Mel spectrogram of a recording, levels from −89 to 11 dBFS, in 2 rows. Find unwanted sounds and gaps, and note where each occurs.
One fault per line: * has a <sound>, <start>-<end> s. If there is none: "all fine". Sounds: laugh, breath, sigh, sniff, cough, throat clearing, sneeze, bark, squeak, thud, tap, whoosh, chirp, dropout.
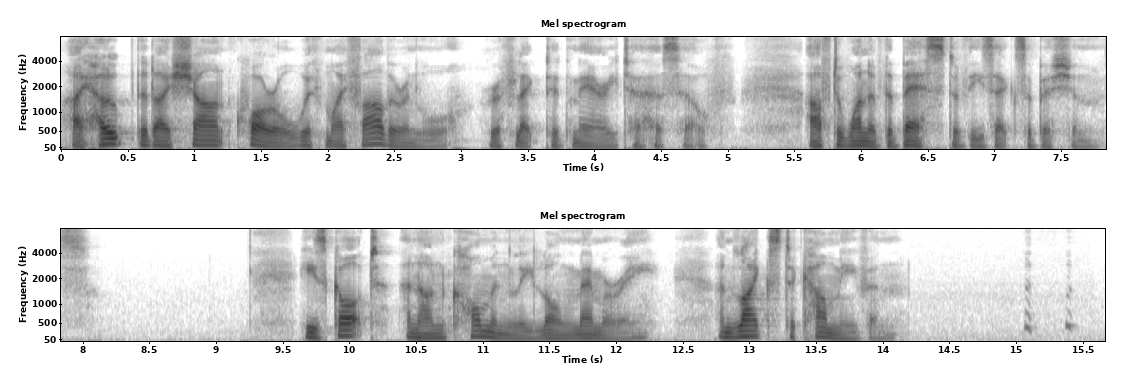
* has a laugh, 15.0-15.5 s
